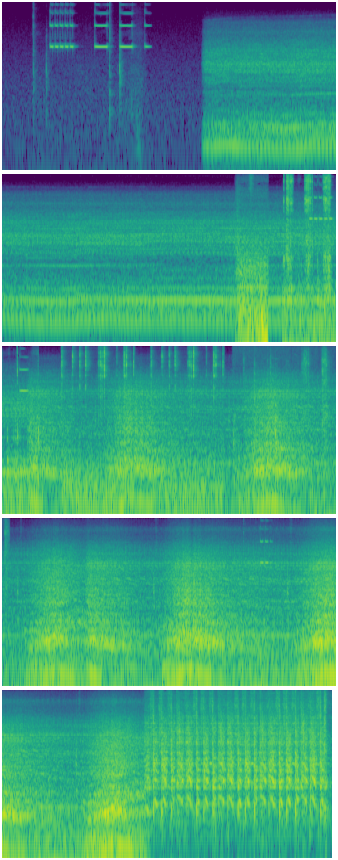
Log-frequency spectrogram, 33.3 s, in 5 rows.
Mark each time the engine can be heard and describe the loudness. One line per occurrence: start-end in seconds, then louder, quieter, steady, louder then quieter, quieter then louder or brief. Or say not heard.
4.0-33.2 louder.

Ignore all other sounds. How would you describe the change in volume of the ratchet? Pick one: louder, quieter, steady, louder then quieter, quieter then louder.
quieter.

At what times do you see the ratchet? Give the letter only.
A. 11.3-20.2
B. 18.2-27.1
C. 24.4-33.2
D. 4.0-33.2
A.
